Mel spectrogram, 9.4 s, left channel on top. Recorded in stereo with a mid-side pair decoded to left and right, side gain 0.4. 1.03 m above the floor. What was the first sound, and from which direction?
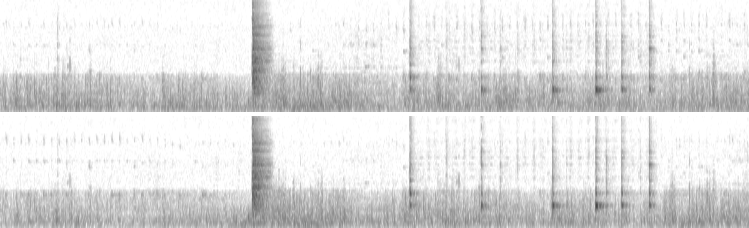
A clap, 50° right.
